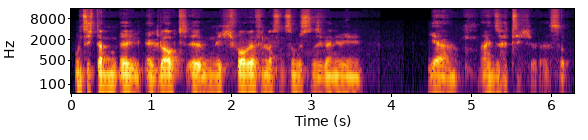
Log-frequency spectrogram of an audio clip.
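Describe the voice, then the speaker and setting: A man's voice: sits low, flat delivery, normal speed, slightly rough. A man co-hosting a casual talk show, speaking hesitantly with many fillers. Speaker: podcast co-host. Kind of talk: casual chat.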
